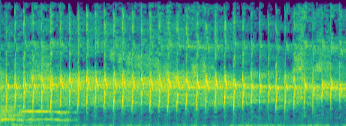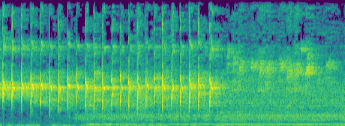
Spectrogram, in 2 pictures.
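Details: Lovebird song: a long run of quick, high chirps repeated rapidly for about seven seconds, then fading into softer twittering and a faint steady hum.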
